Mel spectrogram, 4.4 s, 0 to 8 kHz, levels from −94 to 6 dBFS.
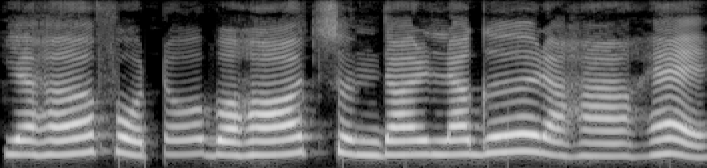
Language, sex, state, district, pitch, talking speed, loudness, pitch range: Hindi, female, Madhya Pradesh, Dhar, 250 Hz, 95 wpm, -14 LUFS, 245-265 Hz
